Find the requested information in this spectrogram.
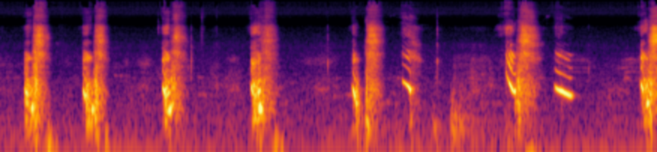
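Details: Repeated sneezing from dust allergy: a rapid series of about nine sneezes, the later ones ending in high, squeaky notes.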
